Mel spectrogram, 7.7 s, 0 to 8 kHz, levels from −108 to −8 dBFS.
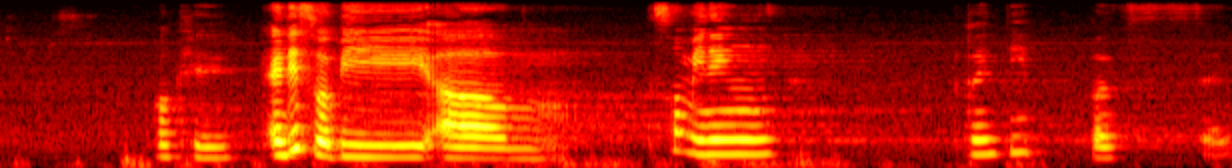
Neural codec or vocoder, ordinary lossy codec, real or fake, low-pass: none; none; real; 7.2 kHz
